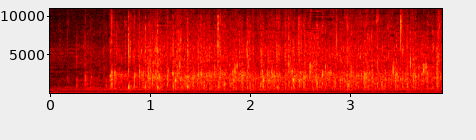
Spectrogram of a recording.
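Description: Audience applause fills a hall at the opening of the Djibouti international fair: dense, steady clapping from a large crowd that holds at an even level for the whole stretch, with no voices over it.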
